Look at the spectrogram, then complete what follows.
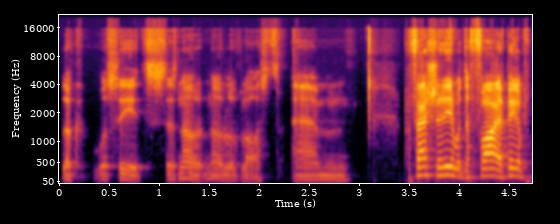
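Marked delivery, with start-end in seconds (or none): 3.4-4.7 1 hyped shout-out. Real, not acted. Shouting out a super chat donor.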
